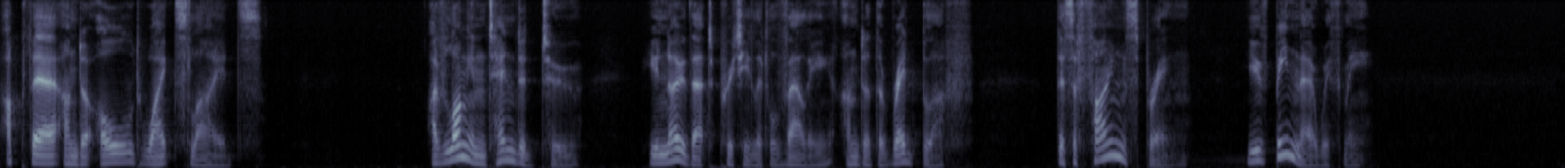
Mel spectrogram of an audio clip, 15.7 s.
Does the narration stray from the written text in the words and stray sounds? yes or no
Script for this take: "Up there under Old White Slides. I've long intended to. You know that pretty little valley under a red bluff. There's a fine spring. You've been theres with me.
yes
